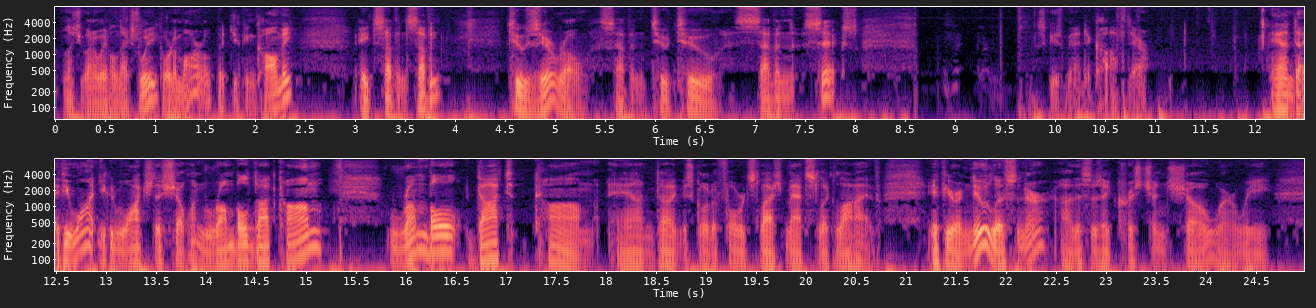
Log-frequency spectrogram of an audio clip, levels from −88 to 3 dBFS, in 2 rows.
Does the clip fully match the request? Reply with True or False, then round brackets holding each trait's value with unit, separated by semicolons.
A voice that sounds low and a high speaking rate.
False (70 Hz; 145 wpm)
